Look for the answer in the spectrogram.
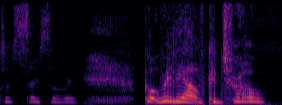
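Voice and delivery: talking through laughter. Apologizing after a joke, laughing while talking. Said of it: "I'm laughing so much".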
